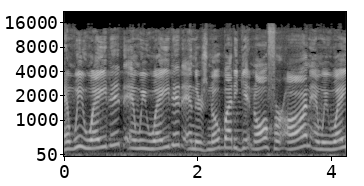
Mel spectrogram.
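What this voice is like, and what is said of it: Usual voice. Nothing is said of it.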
